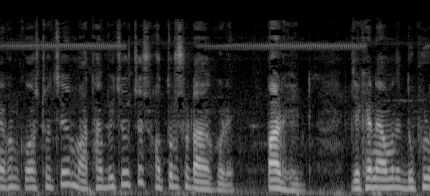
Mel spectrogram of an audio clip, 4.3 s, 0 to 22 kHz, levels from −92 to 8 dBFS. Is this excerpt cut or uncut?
uncut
